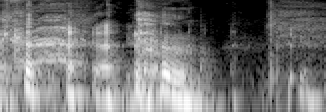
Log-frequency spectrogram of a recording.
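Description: Men laughing, the laughter dying down about a second and a half in, followed by a cough near the end.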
